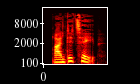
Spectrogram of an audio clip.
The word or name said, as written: rentetab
